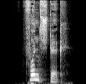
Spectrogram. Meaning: find
- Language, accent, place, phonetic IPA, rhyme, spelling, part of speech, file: German, Germany, Berlin, [ˈfʊntˌʃtʏk], -ʊntʃtʏk, Fundstück, noun, De-Fundstück.ogg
